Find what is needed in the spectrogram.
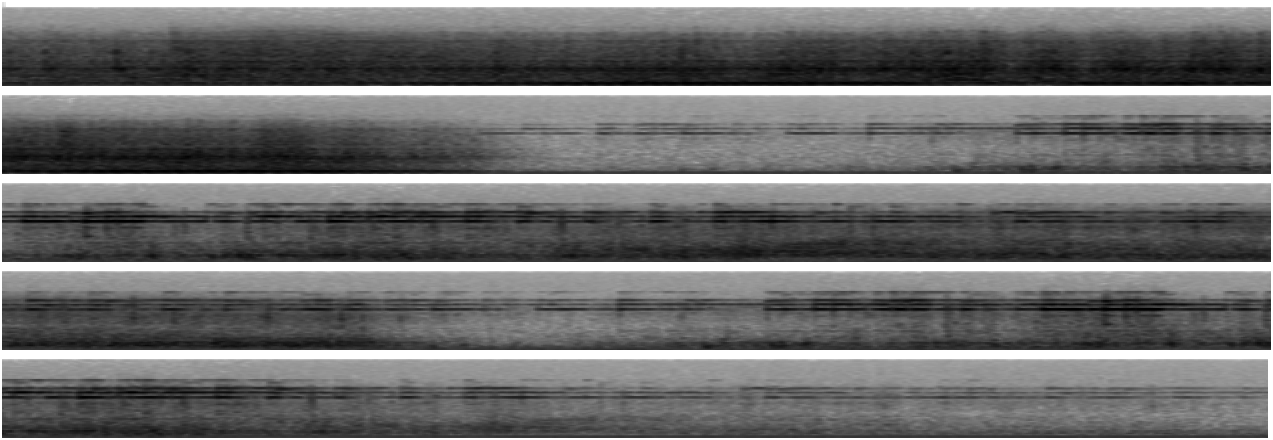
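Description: Heavy diesel engine of a log truck with a loading crane running steadily for about the first nine seconds, then cutting off abruptly. After that comes a quieter, fluctuating sound with several high steady tones.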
